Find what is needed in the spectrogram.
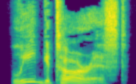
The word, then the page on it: lead guitarist: American English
